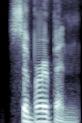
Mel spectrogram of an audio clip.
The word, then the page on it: suburban: American English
